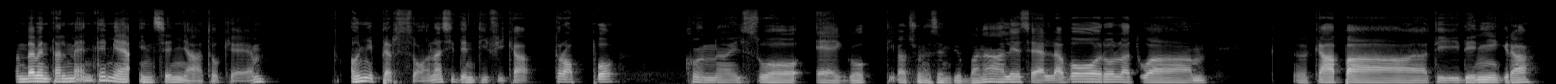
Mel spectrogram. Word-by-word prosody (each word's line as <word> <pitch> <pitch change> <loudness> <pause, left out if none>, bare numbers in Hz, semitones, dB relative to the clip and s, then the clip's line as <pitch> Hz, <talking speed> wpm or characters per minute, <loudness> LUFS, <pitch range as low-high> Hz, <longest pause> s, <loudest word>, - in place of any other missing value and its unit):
Fondamentalmente, 135 - +5
mi 150 -8 +4
ha 120 - +6
insegnato 105 -4 -1
che, 100 +5 -4 0.8
ogni 140 +4 +4
persona 95 +1 -2
si 125 - -5
identifica 105 -3 -4 0.2
troppo 120 0 -1 0.6
con 105 -3 -3
il 100 0 -7
suo 100 0 -1
ego. 90 0 -4
Ti - - -10
faccio 100 0 -4
un 95 - -1
esempio 90 -1 -4
banale: 120 +6 0
sei 105 -4 -2
al 95 0 0
lavoro, 125 +3 +3
la 115 -3 0
tua, 100 -2 -1
mhmm, 95 -1 -3 0.8
ehm, 95 0 -8
capa 100 -3 +2
ti 95 0 -2
denigra, 110 +1 +1
105 Hz, 110 wpm, -25 LUFS, 95-115 Hz, 0.8 s, ha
